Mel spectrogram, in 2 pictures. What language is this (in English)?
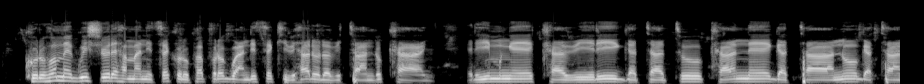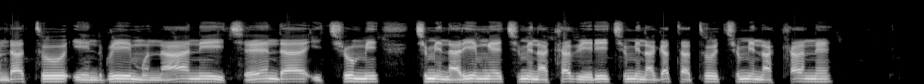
Rundi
